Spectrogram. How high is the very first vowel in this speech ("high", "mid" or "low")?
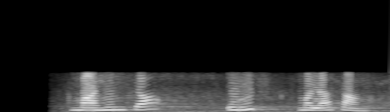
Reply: low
